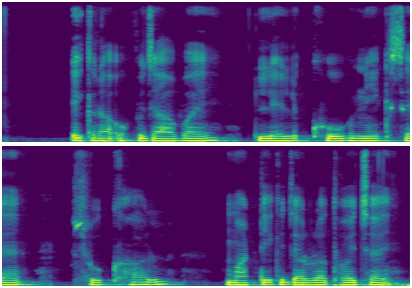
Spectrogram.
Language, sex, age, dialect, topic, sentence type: Maithili, male, 18-24, Eastern / Thethi, agriculture, statement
